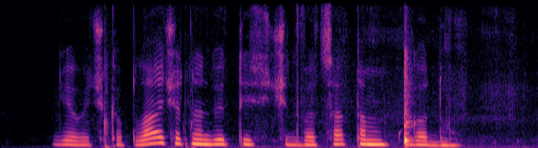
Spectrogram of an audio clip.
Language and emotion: Russian, neutral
